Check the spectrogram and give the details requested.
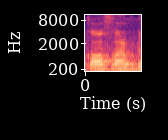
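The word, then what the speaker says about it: ق: এর পরের হরফটি ক আপনার জিহববার গোড়া উপরের তালুর সাথে লাগিয়ে এই কফরটি উচ্চারণ করবেন। একটু মোটা হবে কফরটি।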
